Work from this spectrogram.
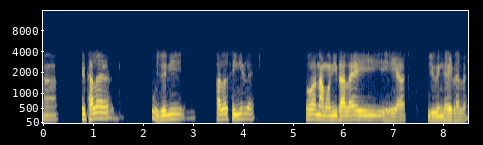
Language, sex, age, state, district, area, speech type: Assamese, male, 60+, Assam, Majuli, urban, conversation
